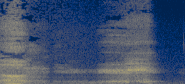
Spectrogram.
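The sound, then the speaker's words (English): A woman yawns, faint and breathy: a rough, airy intake swells, eases briefly, then a drawn-out, softly voiced exhale rises and fades away. “She just yawned.”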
